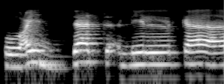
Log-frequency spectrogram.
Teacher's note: Règlement de tarqiq parce que ra est à kasra. Alors nous pouvons dire kafirin.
